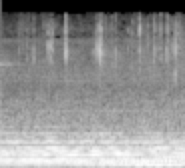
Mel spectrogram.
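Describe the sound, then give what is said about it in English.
A roomful of people at a church communion service peeling open small prepackaged communion cups, producing a dense, steady patter of soft plastic crackles and snaps over a low, sustained musical hum. “Will you open your communion elements?”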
